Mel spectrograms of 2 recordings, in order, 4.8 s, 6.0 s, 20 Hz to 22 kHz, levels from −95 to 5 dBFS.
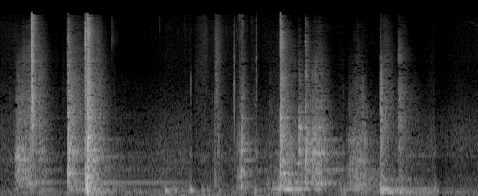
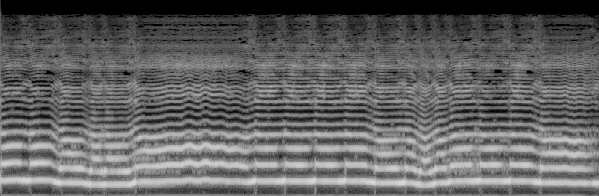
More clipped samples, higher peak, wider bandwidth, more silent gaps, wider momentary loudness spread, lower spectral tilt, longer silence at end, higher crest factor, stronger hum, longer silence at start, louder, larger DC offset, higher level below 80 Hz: neither; about the same, -2 dBFS vs -4 dBFS; about the same, 16.5 kHz vs 16 kHz; neither; first, 23 LU vs 1 LU; about the same, -3 dB/octave vs -2 dB/octave; about the same, 0.05 s vs 0 s; first, 30 dB vs 10 dB; neither; about the same, 0 s vs 0 s; second, -29 LUFS vs -15 LUFS; second, under 0.1% vs 0.5%; first, -52 dBFS vs -60 dBFS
